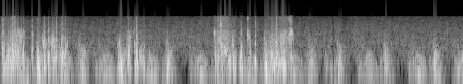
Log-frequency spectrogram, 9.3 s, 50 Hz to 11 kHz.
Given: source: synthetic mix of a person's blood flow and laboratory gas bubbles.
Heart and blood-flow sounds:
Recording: Doppler ultrasound of blood flow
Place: precordium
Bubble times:
0.00-0.50 s: bubbles
0.61-0.68 s: bubbles
0.71-1.35 s: bubbles
2.33-2.49 s: bubbles
2.51-2.91 s: bubbles
4.25-4.73 s: bubbles
4.77-4.87 s: bubbles
4.92-5.01 s: bubbles
5.06-5.14 s: bubbles
5.27-5.88 s: bubbles
From the record:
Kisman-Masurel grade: 233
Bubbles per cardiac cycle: several, 3 to 8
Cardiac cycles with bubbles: 50 to 99%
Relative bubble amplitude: loud (0.450 to 0.775)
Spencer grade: 3 (all of the cardiac periods contain showers or single bubble signals, but not dominating or overriding the cardiac motion signals)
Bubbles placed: anywhere in the cardiac cycle

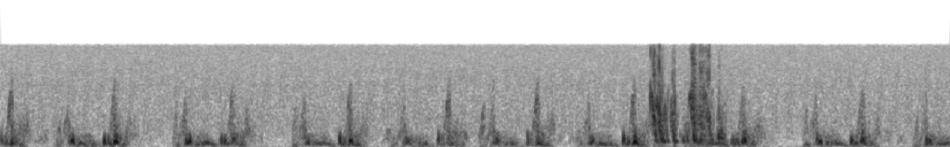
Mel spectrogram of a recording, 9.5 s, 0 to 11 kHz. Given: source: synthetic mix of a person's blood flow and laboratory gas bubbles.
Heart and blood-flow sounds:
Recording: Doppler ultrasound of blood flow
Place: precordium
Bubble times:
6.47-7.29 s: bubbles
From the record:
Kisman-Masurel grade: 213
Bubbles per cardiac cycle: several, 3 to 8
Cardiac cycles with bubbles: 1 to 10%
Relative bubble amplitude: loud (0.450 to 0.775)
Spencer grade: 1 (occasional bubble signal discernible with the cardiac motion signal, with majority of cardiac periods free of bubbles)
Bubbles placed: only in the low amplitude regions of the cardiac cycle

